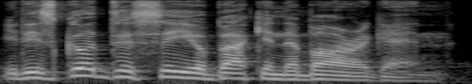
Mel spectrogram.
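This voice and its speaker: A man with a Spanish accent playing a suave, smug, flirtatious gentleman warlock in an audio roleplay, formal and condescending. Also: medium pitch, very animated, brisk. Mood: warm, sympathetic. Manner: formal, smooth-talking, condescending.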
